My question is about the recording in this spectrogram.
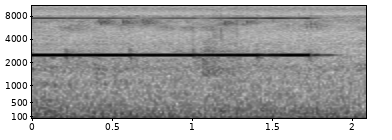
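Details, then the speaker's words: Plancha (clothes) iron thermostat checked with a continuity tester while turning the setting knob: a steady high beep holds for nearly two seconds, then cuts off cleanly, showing the thermostat contacts close and open properly. "उसकी मेरा मतलब है हम thermostat switch भी काम करता है। कर रहा है।"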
